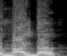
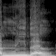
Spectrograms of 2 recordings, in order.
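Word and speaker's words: neither: इसको नाइदर या नीदर दोनों पढ़ते हैं। यू can pronounce as नीदर as well as नादर also. Okay.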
